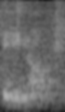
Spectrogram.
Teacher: Here it's got an unaspirated P at the beginning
